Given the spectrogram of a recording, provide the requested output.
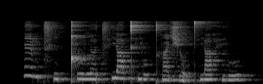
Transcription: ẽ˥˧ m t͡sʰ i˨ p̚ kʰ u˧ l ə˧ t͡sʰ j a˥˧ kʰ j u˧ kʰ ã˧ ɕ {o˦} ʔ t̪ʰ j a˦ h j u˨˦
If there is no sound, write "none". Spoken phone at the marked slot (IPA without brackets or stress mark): o˨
